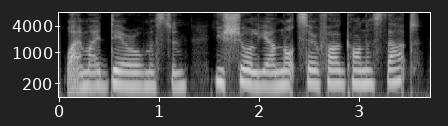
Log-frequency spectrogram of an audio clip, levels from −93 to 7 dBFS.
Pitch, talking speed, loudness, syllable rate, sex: 190 Hz, 210 wpm, -20 LUFS, 5.5 syllables/s, female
